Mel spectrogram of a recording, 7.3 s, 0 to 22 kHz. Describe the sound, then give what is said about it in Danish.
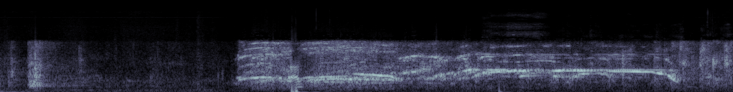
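A crowd of about 200 nurses at CVO erupts into loud shouting and cheering, calling out "striptease" as the speakers enter, after a quieter stretch of murmuring, with many overlapping voices and a few rising calls sustained to the end. “Vi er inde, som I måske kan høre. Hvad var det, de råbte? De råbte striptease!”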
